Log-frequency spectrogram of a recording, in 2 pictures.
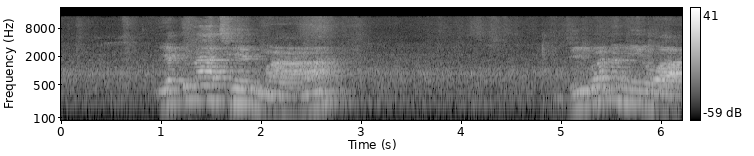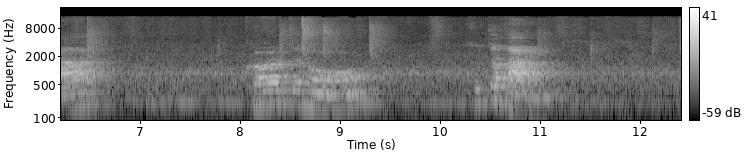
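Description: A middle-aged man speaks calmly in short phrases.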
